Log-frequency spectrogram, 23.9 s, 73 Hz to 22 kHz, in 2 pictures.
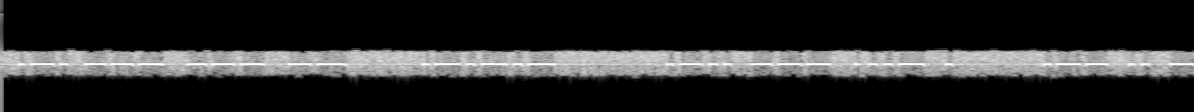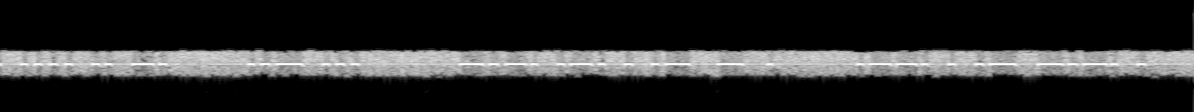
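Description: Morse code, heard as a keyed tone, about 18 wpm, 840 Hz, with noise. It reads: ROOM . LOVE WITHIN US CREATE PEACE
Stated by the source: SAQ Grimeton Radio, Alexanderson 200 kW alternator on 17.2 kHz, received in Potsdam with a very strong signal on World Radio Day.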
